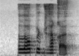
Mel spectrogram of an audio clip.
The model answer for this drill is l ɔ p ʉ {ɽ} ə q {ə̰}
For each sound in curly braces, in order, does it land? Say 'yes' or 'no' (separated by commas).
no, yes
